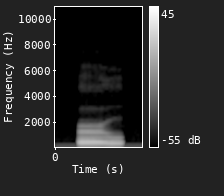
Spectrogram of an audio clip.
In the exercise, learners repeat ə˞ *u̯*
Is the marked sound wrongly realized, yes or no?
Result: no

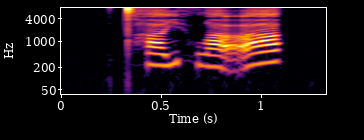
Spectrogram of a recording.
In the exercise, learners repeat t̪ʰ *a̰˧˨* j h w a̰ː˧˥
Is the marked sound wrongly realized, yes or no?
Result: yes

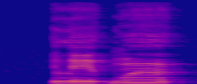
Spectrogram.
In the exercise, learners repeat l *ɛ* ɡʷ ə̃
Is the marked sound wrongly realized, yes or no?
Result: yes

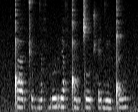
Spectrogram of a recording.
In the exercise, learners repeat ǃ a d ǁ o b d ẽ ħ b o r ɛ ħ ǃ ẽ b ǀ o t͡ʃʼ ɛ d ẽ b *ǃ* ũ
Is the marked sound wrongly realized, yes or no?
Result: no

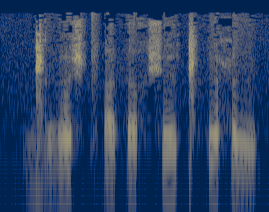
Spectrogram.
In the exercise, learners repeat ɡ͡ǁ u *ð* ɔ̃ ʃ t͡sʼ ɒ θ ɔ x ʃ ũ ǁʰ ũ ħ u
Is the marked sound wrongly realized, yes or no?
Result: no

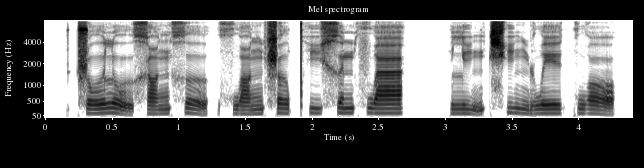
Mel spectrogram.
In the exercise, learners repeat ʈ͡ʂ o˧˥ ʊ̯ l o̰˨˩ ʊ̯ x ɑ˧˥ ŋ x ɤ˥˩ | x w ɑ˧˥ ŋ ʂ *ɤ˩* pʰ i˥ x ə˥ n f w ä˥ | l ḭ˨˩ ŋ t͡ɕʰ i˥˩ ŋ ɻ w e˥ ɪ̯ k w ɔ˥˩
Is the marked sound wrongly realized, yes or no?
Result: yes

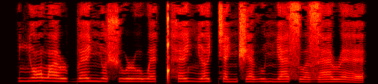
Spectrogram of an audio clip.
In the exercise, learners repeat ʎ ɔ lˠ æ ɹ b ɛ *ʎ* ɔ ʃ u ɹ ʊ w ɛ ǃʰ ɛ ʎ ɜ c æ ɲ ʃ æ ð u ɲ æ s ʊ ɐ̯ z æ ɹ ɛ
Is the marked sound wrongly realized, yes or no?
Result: yes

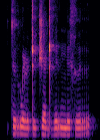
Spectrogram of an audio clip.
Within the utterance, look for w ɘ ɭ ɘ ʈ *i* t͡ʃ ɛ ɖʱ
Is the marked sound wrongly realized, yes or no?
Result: no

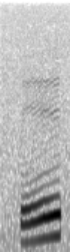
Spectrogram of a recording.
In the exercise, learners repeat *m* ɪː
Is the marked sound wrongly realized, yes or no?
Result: yes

